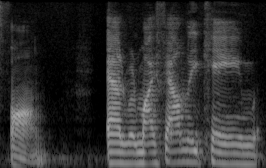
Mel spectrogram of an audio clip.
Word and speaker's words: Phoong: an F right but we actually do pronounce our last name as Fong and when my family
